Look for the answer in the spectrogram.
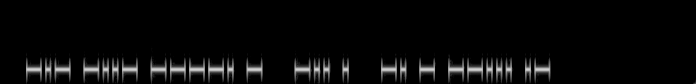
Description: Morse code, heard as a keyed tone, about 25 wpm, 700 Hz. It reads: KX9T DE NT7A
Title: USA Callsign DE Callsign - 4 Characters - 25wpm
